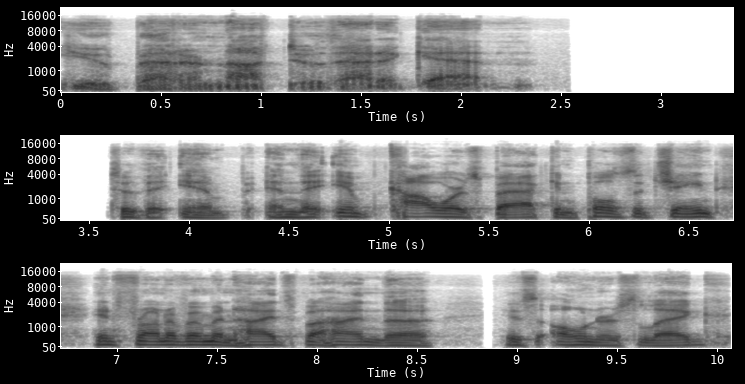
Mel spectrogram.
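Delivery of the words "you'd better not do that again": deep, utterly calm, very low voice. Voicing Grimm speaking to the imp, in Grimm's very calm voice. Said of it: "says in a very calm voice".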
